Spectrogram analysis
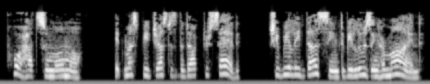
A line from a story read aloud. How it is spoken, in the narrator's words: said sadly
